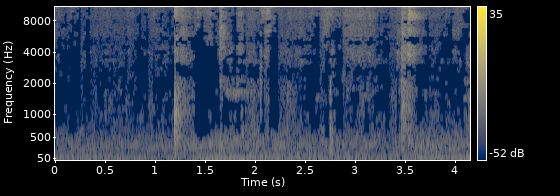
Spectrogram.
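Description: Faint handling of Uno playing cards: soft rustles and taps as cards are held and laid down on a floor mat, with a sharp click about a second in and another at about three and a half seconds.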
